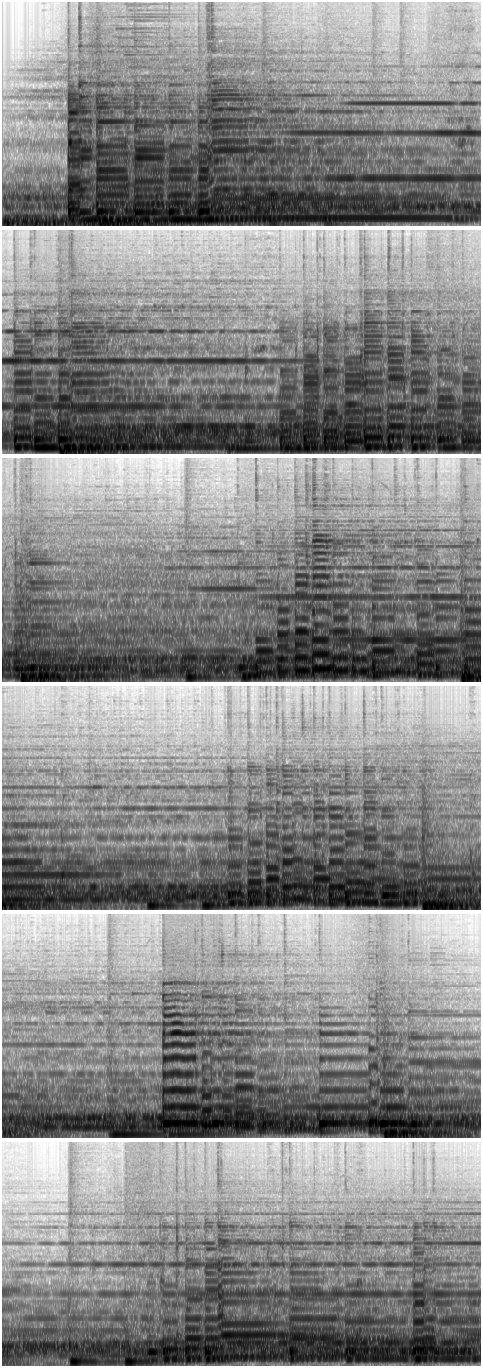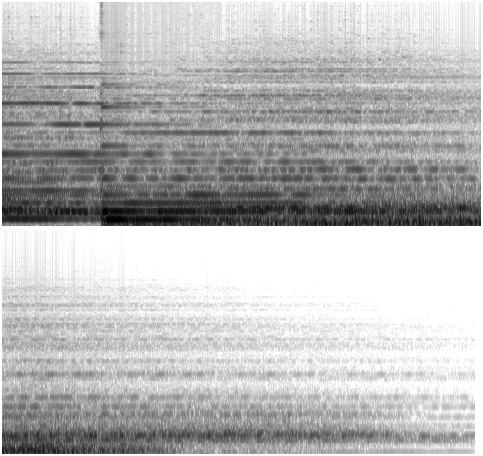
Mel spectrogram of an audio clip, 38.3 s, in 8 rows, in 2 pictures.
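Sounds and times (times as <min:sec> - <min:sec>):
nylon string guitar: 0:00.1 - 0:37.2.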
